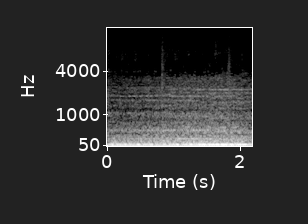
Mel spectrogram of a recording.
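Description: Mercedes-Benz CLK63 AMG Black Series V8 with Renntech stainless headers and resonators, running steadily with a loud, low exhaust note.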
